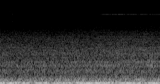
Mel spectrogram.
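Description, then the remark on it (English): A steady, low rumble of traffic heard from inside a car stuck in traffic, a constant droning hum with little variation across the moment and no voices. “As you guys know, I'm still in traffic.”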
